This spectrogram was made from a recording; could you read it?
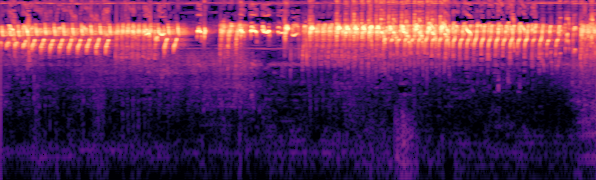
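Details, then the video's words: Sunbirds on a lure track used to attract them: thin, high, rapidly repeated trilled notes, slightly broken in the middle, then a long rich twittering stretch, with a soft low thud near the end. "Suara Pikat Burung Kolibri Paling Manjur"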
